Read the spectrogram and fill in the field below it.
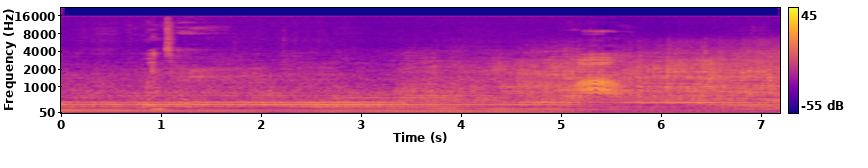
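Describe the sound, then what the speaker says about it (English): A helicopter flying up a valley on a cold winter day, its steady low rotor drone sitting under the whole stretch of outdoor ambience, with a brief exclamation from a voice near the start. "The helicopters still fly by up the valley, up and down the valley"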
